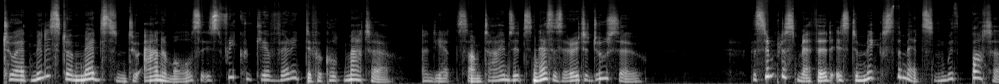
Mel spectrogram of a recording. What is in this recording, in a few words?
Female speech English Mono output noised, 3bit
